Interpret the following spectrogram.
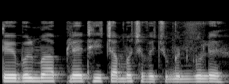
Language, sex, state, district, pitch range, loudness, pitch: Wancho, male, Arunachal Pradesh, Longding, 130-150 Hz, -15 LUFS, 145 Hz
